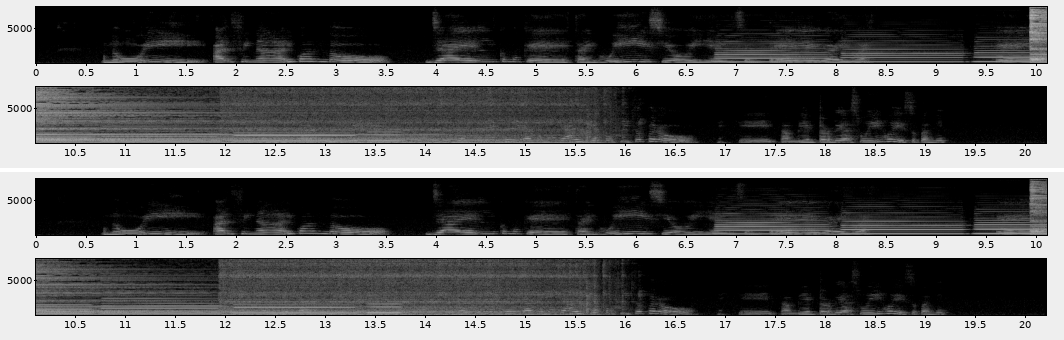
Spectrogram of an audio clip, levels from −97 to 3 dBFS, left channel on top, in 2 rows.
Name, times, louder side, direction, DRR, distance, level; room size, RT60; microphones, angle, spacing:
voice 1, 0.7-3.5 3.9-8.4 9.6-13.6 14.3-16.7 17.1-19.2, left 1 dB, 35° left, 1.2 m, -49 dB
Wind instrument woodwind instrument, 6.8-13.8, right 2 dB, 10° right, 0.5 m, -40 dB
sound 1, 9.9-15.8, left 7 dB, 55° left, 0.5 m, -37 dB
Idling, 11.9-16.2, equal, 55° right, 1.3 m, -41 dB
3.6 x 3.4 x 2.6 m
head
